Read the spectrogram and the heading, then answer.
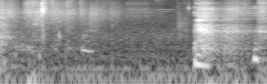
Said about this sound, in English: Dogs running in the background. Yeah, that'll probably get cut out.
